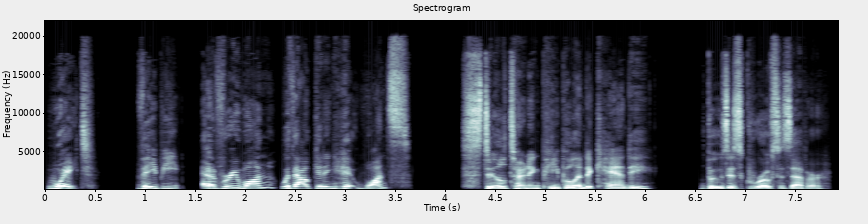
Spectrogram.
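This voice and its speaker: A woman playing a cool, sardonic young female android who commentates on fights in a video game, deadpan, dry and aloof. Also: mid-range voice, a little slow, no room sound, natural voice. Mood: surprised, then scornful, irritated.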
